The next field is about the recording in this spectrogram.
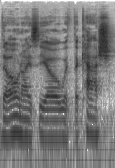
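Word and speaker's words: QASH: time they did the own ICO with the cash q yo Q a sh token which I'm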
